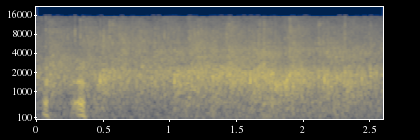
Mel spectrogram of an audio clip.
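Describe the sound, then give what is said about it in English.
A crowd applauds in a dense, steady wash of clapping that holds at an even loudness throughout, with a couple of brief voice-like calls at the very start. “I wasn't meaning to get you a round of applause,”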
